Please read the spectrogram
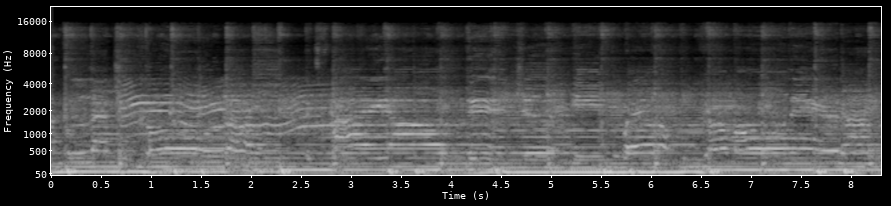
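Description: Country-rock music with guitar, playing steadily.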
